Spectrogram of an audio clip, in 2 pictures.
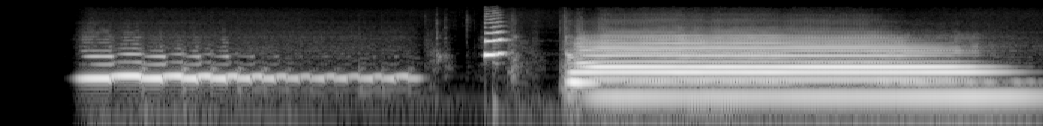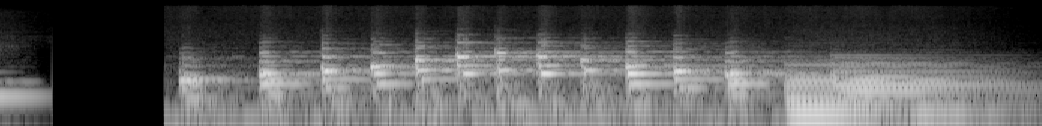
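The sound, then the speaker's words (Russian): Saxophone alone: a wavering vibrato note and a quick squeal, then a loud, buzzy multiphonic chord held for seconds before fading, followed by a rapid pulsing string of rich, clashing tones. “И вот эта вот мультифоника, она вот как прям как кстати.”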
